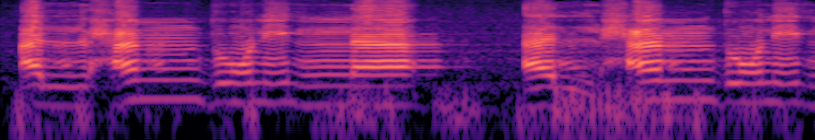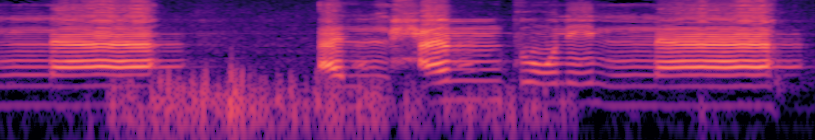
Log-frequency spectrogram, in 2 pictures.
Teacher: Ang makhraj, ang lugar kung saan maglabas ang alif ay sa adna al-halq. Sa dulo ng ating lalamunan sa may bandang itaas.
